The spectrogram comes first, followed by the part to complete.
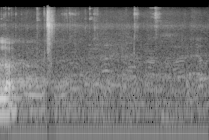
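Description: A pause in a man's speech over a microphone: his voice trails off at the start, a single short click comes about half a second in, then only a low steady background hiss remains.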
